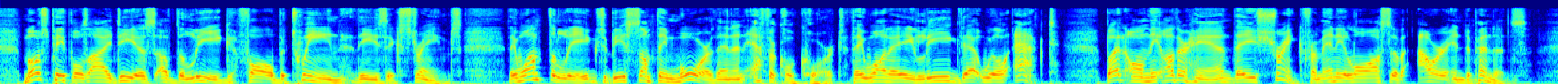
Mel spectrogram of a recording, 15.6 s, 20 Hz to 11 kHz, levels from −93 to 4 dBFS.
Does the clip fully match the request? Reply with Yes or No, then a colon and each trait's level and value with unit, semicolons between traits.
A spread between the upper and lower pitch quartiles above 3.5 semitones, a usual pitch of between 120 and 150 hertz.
Yes: average, 4.7 semitones; low, 135 Hz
